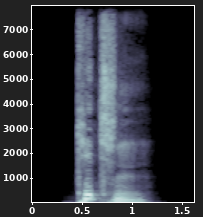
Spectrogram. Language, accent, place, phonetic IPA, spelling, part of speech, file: German, Germany, Berlin, [ˈkɪtʃən], Kitschen, noun, De-Kitschen.ogg
- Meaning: plural of Kitsche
